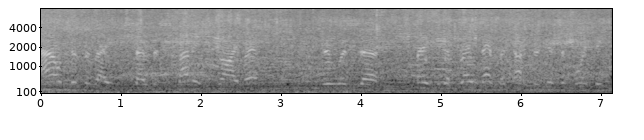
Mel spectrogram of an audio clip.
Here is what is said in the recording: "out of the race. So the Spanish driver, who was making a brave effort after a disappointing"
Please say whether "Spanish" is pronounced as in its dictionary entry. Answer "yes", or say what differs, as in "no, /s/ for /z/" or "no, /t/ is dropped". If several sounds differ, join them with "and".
no, /p/ is dropped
